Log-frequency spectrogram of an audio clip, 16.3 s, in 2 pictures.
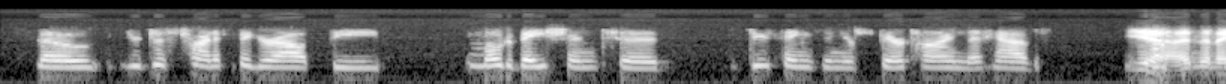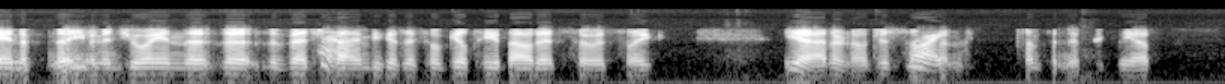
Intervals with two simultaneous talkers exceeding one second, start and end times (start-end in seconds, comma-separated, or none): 7.6-8.9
